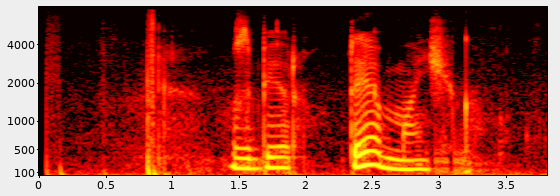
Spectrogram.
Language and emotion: Russian, sad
